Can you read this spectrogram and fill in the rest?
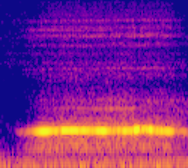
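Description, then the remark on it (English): A person whistles a single sustained note, holding a steady, clear pitch for nearly two seconds, fairly loud, with a slight wavering toward the end, like a lonesome western-style tone. “Wow, that would be a perfect sound effect in like an old like cowboy western.”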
